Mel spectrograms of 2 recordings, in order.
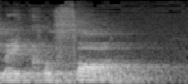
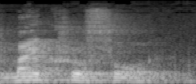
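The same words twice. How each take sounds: First: The word is pronounced with a slip. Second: The word is pronounced in the usual way. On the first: The tongue slips on the word. The speaker calls it wrong. "but you actually say microphone" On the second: This is the word the speaker intends. The speaker calls it right. "want to say a word like microphone"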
